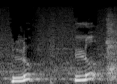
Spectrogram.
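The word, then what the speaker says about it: ལུག: Sheep is called luk in Tibetan. And also, it sounds like the word year in Tibetan.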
